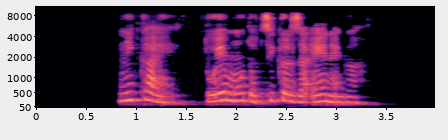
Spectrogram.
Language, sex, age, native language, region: Slovenian, female, 30-49, Slovenian, Gorenjska region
